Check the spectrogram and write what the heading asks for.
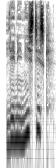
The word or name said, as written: leninistisk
